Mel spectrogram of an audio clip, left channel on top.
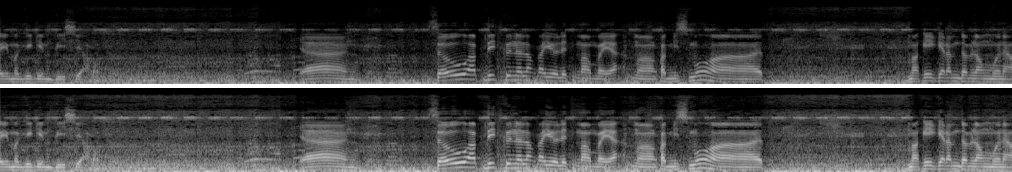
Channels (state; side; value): quieter; left; 9.4 dB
